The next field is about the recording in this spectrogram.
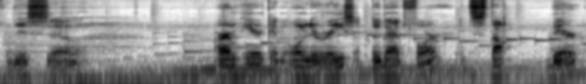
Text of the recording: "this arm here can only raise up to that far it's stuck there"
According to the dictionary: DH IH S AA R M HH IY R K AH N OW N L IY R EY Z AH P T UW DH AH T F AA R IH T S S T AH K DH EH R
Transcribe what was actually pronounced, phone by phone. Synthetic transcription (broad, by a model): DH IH S AA R M HH IY R K AH N OW N L IY R EY IH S T UW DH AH T F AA R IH T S S T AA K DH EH R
